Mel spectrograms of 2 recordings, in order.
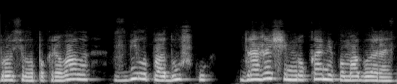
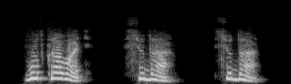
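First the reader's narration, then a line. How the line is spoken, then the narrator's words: Frightened whisper. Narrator (Russian): испуганно шептала Бажена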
